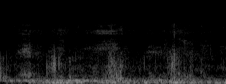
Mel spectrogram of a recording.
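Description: Footsteps on a dry dirt bush track strewn with leaf litter and twigs, a few steps a second, over a low rumble of wind on the microphone.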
